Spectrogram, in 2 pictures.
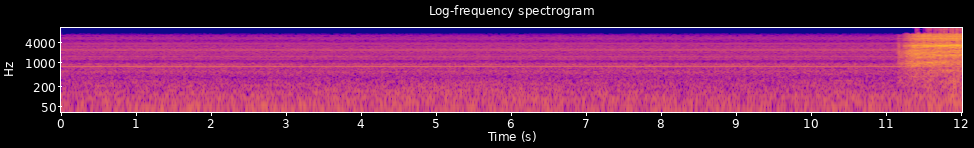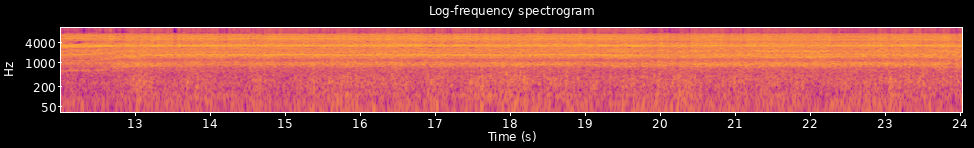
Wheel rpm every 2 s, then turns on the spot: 0, 0, 0, 0, 0, 20, 180, 230, 230, 230, 220, 220.
none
